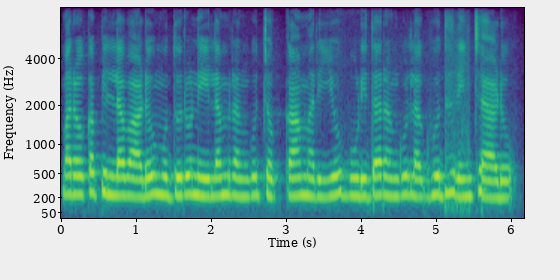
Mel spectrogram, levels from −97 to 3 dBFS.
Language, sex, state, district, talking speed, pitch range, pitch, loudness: Telugu, female, Telangana, Hyderabad, 115 wpm, 215-230 Hz, 220 Hz, -14 LUFS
